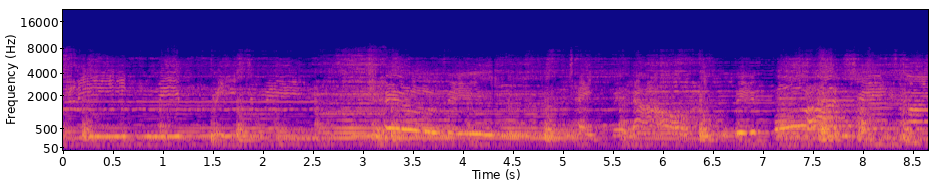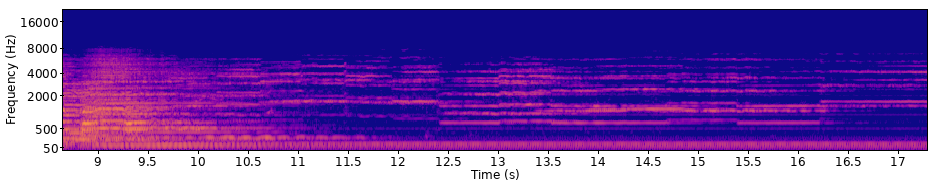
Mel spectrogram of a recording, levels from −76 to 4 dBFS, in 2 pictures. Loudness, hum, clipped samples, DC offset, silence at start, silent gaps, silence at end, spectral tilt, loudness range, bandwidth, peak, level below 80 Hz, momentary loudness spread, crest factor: -21 LUFS; none; under 0.1%; under 0.1%; 0 s; none; 0 s; -5 dB/octave; 15 LU; 8.6 kHz; -4 dBFS; -52 dBFS; 19 LU; 20 dB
